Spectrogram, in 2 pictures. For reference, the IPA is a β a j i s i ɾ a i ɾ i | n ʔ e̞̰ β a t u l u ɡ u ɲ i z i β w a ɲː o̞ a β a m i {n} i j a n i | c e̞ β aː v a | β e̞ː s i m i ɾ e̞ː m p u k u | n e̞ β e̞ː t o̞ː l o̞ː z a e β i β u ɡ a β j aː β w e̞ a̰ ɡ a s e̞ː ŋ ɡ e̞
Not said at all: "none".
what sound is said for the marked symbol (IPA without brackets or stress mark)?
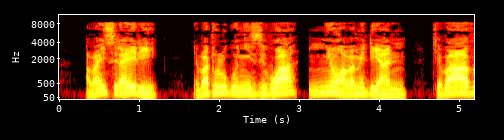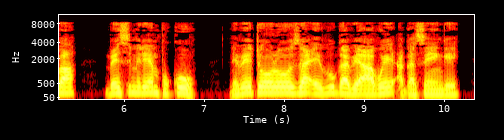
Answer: d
